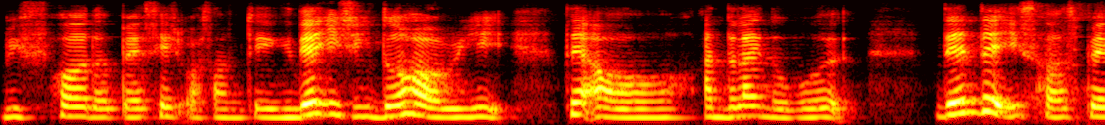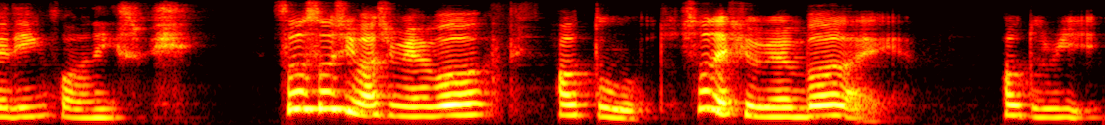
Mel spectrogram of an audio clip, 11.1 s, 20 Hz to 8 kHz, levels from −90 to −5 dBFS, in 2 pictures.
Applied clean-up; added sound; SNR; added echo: neural mask model DeepFilterNet 3.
